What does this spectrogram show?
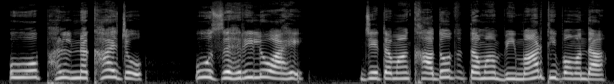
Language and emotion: Sindhi, fearful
